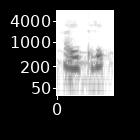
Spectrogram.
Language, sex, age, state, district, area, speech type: Kannada, female, 18-30, Karnataka, Bidar, rural, spontaneous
